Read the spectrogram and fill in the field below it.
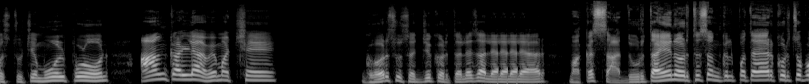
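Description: Repeated frames at 4.98 to 5.26 s, just after "घर सुसज्ज करतलें": a 96 ms block of compressed speech is played again three times, adding 288 ms and producing an audible stutter.

Pre-emphasis left on from 5.47 s to the end: the treble boost was never undone, leaving 10 kHz about 14 dB above 1 kHz. This fits a 75 µs FM curve and makes the speech thin and sibilant.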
